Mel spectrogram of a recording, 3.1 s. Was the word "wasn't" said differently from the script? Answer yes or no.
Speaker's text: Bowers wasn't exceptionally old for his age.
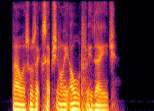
yes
